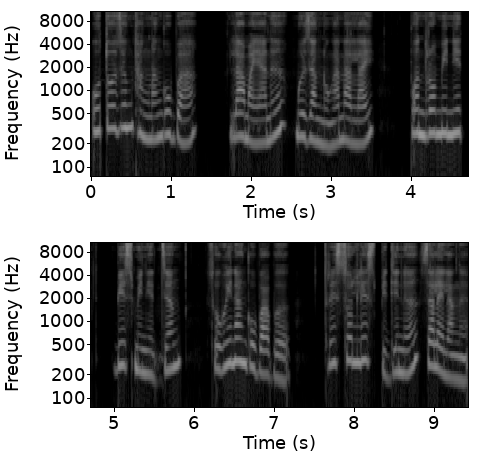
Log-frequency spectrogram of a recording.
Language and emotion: Bodo, neutral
